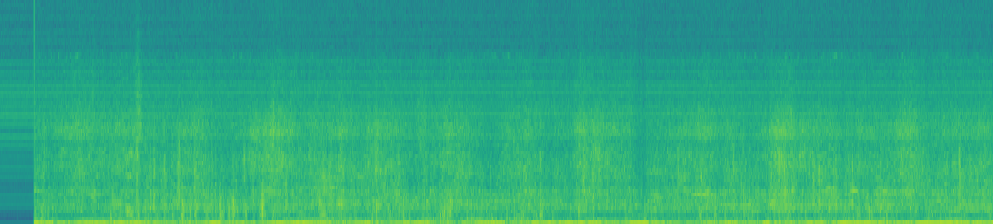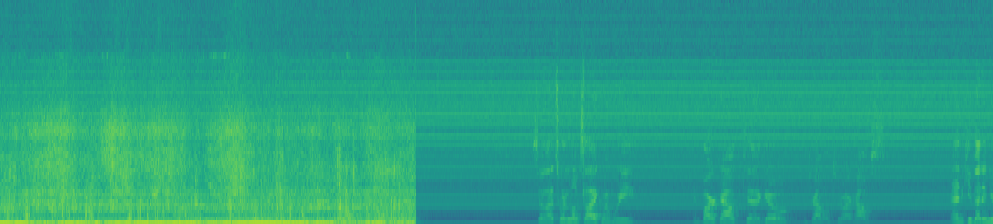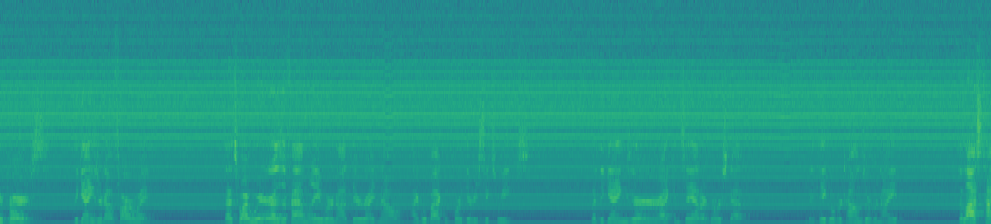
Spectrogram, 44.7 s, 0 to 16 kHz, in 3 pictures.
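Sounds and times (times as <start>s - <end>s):
rushing water: 0.5s - 21.2s
wind noise: 0.5s - 21.2s
boat engine droning on open water: 0.5s - 21.3s, 22.8s - 28.0s, 29.1s - 44.6s.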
